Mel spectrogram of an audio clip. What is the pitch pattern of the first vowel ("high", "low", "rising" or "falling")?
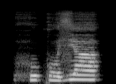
low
